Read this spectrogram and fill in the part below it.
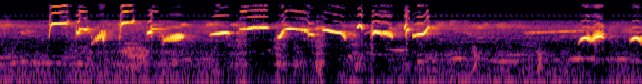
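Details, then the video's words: Oriental magpie-robin singing loudly and spreading its tail, used as a lure so young birds start singing sooner. A four-second rush of sharp chips and swooping whistles, then a pause, then two hooked whistles. "KACER GACOR BUKA EKOR, PANCINGAN KACER MUDA AGAR CEPAT GACOR"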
